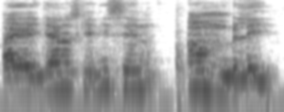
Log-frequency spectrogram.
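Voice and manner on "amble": "hambre" said as "amble"; "hambre" mispronounced with L replacing R; learner's L for R. Retold or imitated. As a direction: imitate the mistake, "hambre" with L after b. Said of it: "No es hambre".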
